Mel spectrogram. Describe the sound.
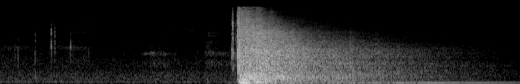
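A single loud gunshot in an audio drama bursts suddenly out of a quiet moment. A long, ringing echo follows and fades slowly over several seconds.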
